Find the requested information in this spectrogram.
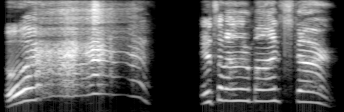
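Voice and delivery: high, loud startled cry at a monster; frightened shout. Acted. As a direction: scream the warning.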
